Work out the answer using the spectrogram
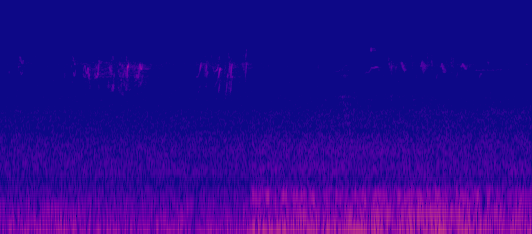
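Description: Quiet outdoor ambience: songbirds chirping in several short bursts of high notes over a steady low rumble.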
